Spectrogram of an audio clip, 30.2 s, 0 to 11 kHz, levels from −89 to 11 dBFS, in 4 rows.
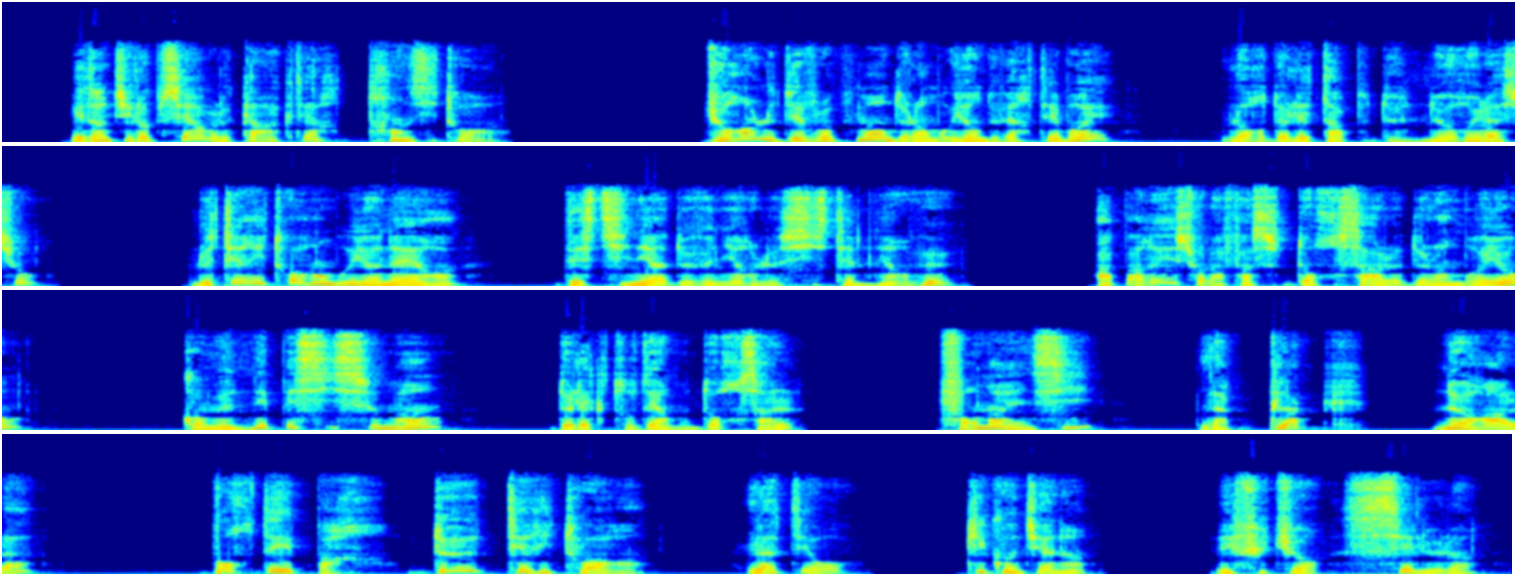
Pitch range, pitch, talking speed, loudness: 120-190 Hz, 150 Hz, 110 wpm, -23 LUFS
